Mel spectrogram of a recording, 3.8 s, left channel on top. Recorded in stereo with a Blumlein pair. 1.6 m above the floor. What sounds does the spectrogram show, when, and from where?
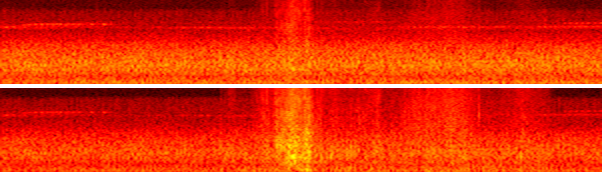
0.0 s an insect: 20° left
1.4 s a zipper: 30° right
